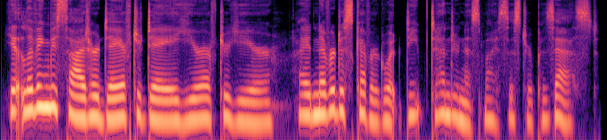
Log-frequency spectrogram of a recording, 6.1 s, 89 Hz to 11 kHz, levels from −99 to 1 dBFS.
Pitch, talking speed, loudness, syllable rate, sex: 195 Hz, 195 wpm, -18 LUFS, 5.9 syllables/s, female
